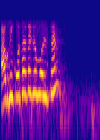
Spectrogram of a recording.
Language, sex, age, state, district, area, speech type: Bengali, female, 18-30, West Bengal, Paschim Medinipur, rural, conversation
